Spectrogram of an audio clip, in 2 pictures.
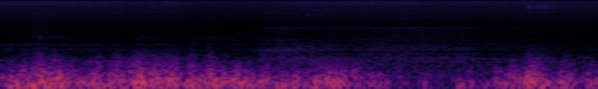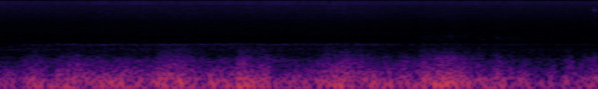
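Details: A low, continuous rumble fills the whole stretch, like wind buffeting a microphone or a distant vehicle. No animal call can be picked out.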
